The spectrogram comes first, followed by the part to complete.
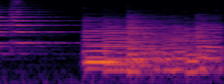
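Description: Violin and piano duo playing a heavy gigue. A phrase dies away, then a loud entry with strong low notes comes in sharply just under a second in.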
